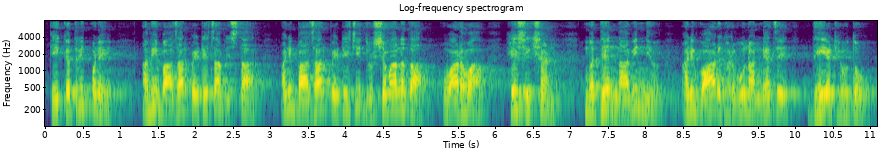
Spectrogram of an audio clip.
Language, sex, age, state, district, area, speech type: Marathi, male, 45-60, Maharashtra, Satara, rural, read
